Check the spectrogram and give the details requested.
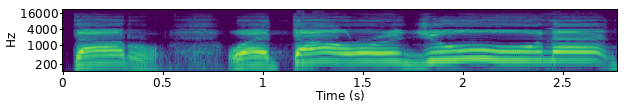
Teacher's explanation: sebelum huruf ra yang mati ya sukun tu, sebelum dia huruf ta yang berbaris fathah dari atas, maka bunyi tebal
